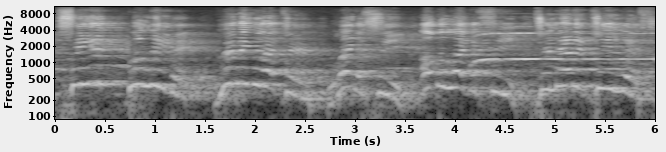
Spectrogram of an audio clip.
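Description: Loud boastful wrestling manager guy hyping on the mic, echoey hall, big crowd. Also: extremely high pitch, recorded from a distance, background noise. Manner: bombastic, boastful wrestling manager shouting hype. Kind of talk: wrestling promo. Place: ring in a dark indoor wrestling venue. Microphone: handheld microphone over the PA.

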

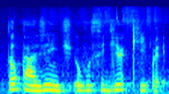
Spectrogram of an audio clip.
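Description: A woman hosting a casual live stream from home, chatty and quick to laugh. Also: mid-range voice, flat delivery, creaky, a little hiss or hum.

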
